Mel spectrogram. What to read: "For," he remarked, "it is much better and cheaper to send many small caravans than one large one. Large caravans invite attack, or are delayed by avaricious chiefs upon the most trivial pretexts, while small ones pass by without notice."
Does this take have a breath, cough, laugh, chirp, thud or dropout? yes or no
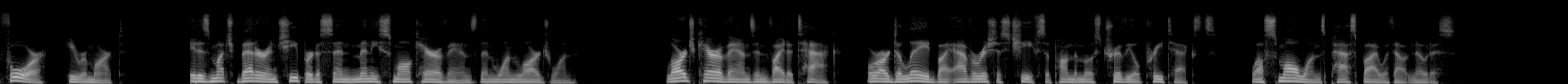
no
